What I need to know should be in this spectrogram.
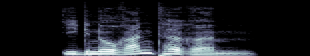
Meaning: strong dative masculine/neuter singular comparative degree of ignorant
- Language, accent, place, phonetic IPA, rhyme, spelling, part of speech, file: German, Germany, Berlin, [ɪɡnɔˈʁantəʁəm], -antəʁəm, ignoranterem, adjective, De-ignoranterem.ogg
